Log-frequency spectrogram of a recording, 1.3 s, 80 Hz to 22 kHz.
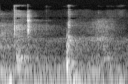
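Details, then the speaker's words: BN1 restoration, ignition on with the signal fault sorted: the original flasher relay box under the dash clicks sharply in a steady rhythm, with the fuel pump also audible. Signals are working normally. "hear that uh that's my original signal relay box clicking up there so everything is working as it should"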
